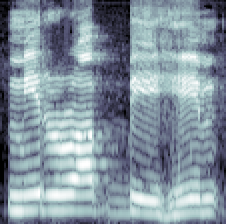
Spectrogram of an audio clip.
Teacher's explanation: মির রাব্বিহিম, মিম লাগবে, এই রয়ের সাথে নুন সাকিনটা বাদ যাবে।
